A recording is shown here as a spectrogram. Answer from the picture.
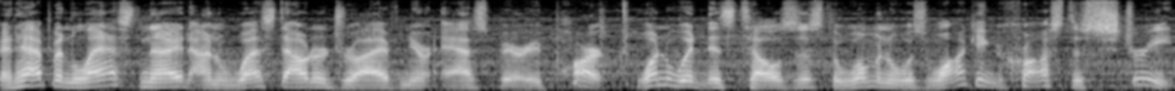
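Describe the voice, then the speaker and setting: Against light background noise, a man with an American accent talks at a fairly quick pace with very wide pitch swings. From United States. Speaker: TV news anchor. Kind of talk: TV news read. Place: studio. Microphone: lapel.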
